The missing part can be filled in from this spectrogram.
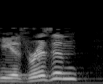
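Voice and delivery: lively energetic delivery. Showing the group how to say the greeting: said with lots more energy. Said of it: "But we say it with a lot more energy. So it'll be a little more like he is risen".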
